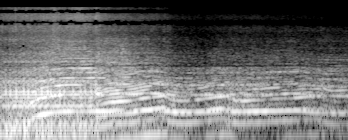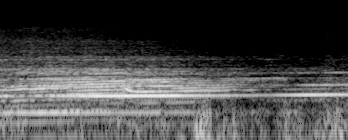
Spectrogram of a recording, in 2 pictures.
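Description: Competition Eliminator drag race cars launching and accelerating hard down the strip. The engine note is loudest and climbing in pitch in the first second or two, then fades as the cars pull away, leaving a steadier engine tone near the end.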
